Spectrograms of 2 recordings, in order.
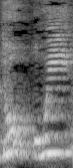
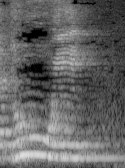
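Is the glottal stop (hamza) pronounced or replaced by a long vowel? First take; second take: pronounced; replaced. First: A glottal stop is pronounced in the middle. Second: The glottal stop becomes a long vowel instead. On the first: The speaker calls it right. "تنطق الكلمه مهموزه" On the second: The speaker calls it wrong. "تنطقها مبدله"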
